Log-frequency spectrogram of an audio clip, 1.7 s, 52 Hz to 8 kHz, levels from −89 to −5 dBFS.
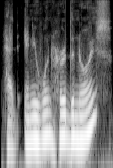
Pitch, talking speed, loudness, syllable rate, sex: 125 Hz, 210 wpm, -14 LUFS, 6.0 syllables/s, male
